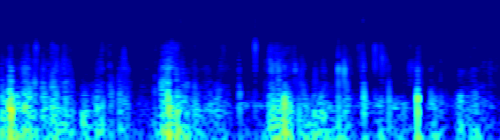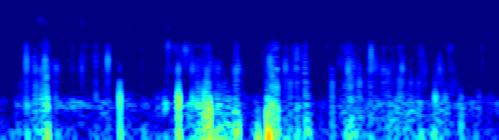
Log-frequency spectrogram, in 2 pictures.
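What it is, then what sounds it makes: Metal mesh microphone grille scratched with a foam tip. The foam tip of a pink lip gloss wand scratches and rubs across the top of a large, rounded, hollow metal mesh microphone grille. It produces soft, muffled scratching and rustling with dense, irregular crackles and brief louder scrapes. The sound is mostly deep and dull, with little brightness and no ring.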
